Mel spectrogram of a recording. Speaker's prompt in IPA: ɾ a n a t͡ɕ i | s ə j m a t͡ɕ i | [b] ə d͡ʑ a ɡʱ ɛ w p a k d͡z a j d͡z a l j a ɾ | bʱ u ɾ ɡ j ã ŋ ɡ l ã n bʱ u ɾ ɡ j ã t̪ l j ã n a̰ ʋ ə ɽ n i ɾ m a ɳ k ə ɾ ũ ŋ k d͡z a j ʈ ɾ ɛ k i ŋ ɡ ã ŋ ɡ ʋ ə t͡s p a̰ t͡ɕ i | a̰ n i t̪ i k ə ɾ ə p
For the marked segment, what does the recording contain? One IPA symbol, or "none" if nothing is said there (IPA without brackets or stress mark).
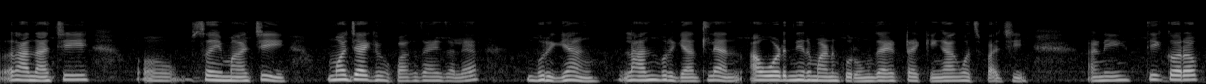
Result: m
